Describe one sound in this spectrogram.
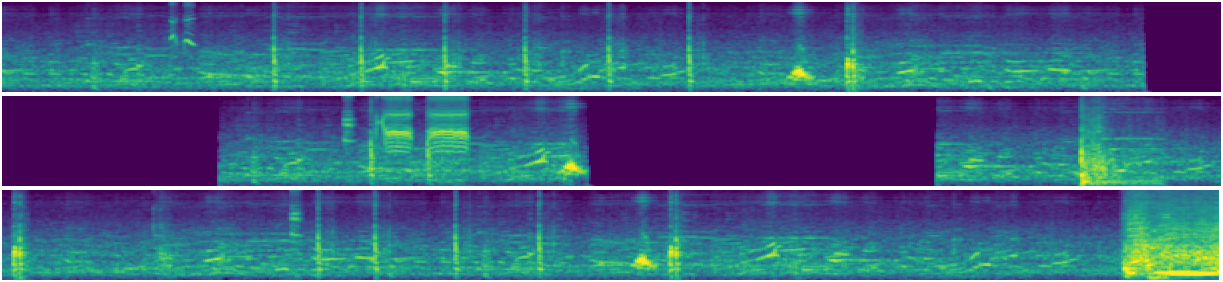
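A basketball bounces on a court in a video game.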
